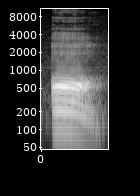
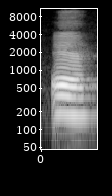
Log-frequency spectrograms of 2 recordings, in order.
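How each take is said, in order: First: The vowel is less open, said without smiling. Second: The vowel is much more open, said smiling. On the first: This is how most of Brazil says it. "não fala um é, é, é, como no restante do Brasil" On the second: This is how someone from Rio says it. "ele é bem mais aberto"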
